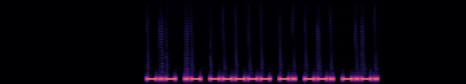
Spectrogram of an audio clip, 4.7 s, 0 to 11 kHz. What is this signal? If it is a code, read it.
Morse code, heard as a keyed tone, about 38 wpm, 700 Hz. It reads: KA0NGC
